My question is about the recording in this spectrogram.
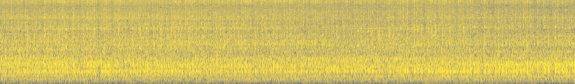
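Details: Engine noise at idle on a Chevrolet Cruze/Sonic: a loose tapping of about three or four beats a second over a steady idle; cause unknown.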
